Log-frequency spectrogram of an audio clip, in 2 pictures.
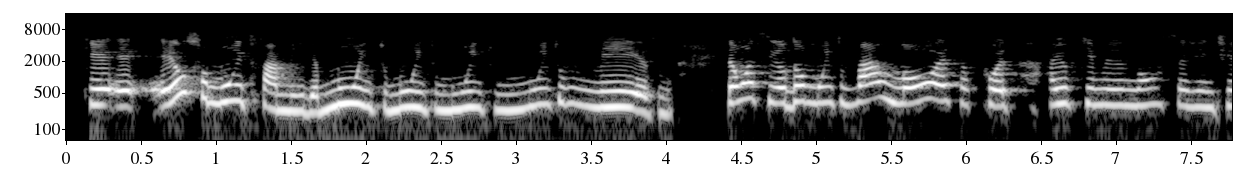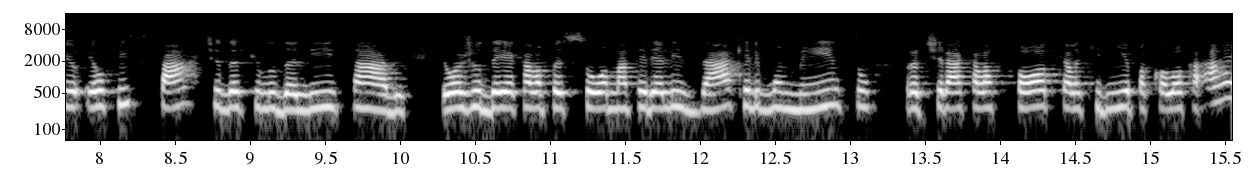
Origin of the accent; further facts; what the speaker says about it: Muniz Freire, Espírito Santo, Brazil; eu não voto aqui não, eu voto lá no Muniz Freire ainda, porque eu vim de Muniz Freire, né?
